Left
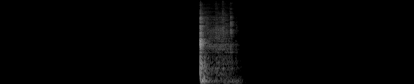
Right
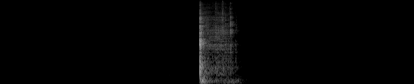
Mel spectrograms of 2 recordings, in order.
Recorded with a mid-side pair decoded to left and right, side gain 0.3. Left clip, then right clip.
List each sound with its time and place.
2.0 s a crack: 60° right, 1.4 m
